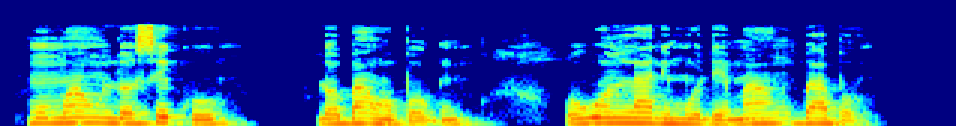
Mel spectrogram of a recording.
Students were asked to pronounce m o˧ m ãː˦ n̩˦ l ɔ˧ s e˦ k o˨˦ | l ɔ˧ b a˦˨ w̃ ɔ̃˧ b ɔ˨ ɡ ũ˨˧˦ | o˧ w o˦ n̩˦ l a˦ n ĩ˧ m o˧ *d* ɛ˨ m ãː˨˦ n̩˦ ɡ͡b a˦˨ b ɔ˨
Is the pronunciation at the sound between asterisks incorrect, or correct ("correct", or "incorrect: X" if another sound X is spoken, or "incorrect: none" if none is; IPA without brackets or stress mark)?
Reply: correct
